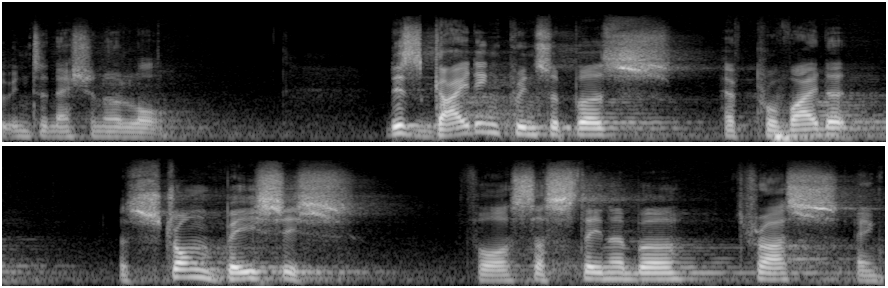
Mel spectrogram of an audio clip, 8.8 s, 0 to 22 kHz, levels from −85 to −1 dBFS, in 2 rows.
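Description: No technical faults can be heard anywhere in this clip. Nothing in the sound calls for a timestamp or a closer look.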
